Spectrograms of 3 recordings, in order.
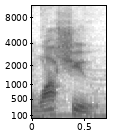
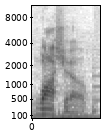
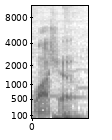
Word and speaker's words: Washoe: Um but he kept pronouncing it Washoe and I was just like, "Come on." It's Washoe.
